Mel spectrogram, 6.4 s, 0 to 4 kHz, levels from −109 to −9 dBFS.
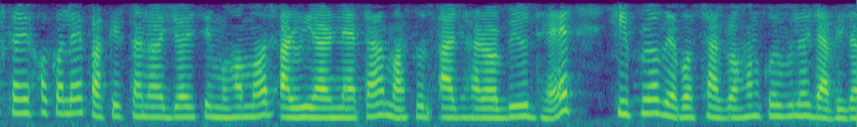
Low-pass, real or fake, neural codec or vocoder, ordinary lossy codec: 3.6 kHz; fake; codec, 16 kHz in and 24 kHz out, 2.2 kbps, FireRedTTS-2 codec; AAC, 32 kbps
